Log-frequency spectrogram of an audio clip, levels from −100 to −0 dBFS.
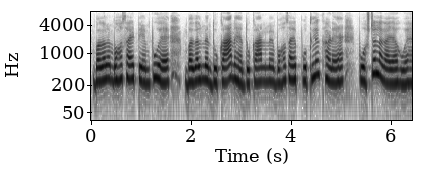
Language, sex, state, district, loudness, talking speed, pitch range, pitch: Hindi, male, Jharkhand, Garhwa, -14 LUFS, 195 wpm, 230-265 Hz, 245 Hz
